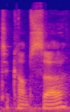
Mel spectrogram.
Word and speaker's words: Tecumseh: I used to pronounce it Tecumseh, like S-U-H, but the H is silent. Which, to be fair, it is pronounced Tecumseh in other dialects, in other portions of the nation, so.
